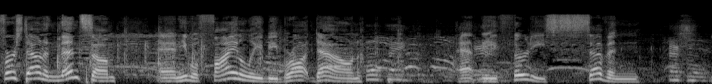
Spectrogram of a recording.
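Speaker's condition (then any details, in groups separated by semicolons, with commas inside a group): No condition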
